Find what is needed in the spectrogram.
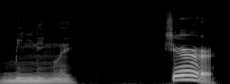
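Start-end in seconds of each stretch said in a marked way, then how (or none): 1.6-2.2 put-on high, loud cheery boy; cheerful. A narrator's reading. Elevator boy answers the lobbyist, cheerful. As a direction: chirp it up high, full of cheer. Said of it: "said Freckles cheerfully".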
